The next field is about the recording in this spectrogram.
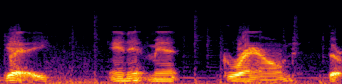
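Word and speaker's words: γῆ: word gay GE and is pronounced gay and it meant ground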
